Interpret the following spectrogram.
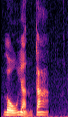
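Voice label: "lóuh yàhn gà", Cantonese; elderly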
